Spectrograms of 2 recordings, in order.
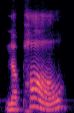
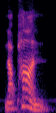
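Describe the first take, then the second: First: The word ends with an L sound. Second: The word ends with an N sound. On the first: This is the English pronunciation. "we pronounce Nepal" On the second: This is how a Thai speaker says it. "Thai speakers would pronounce Napan"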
